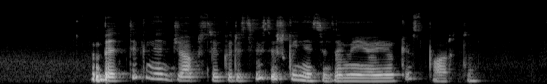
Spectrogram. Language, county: Lithuanian, Alytus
